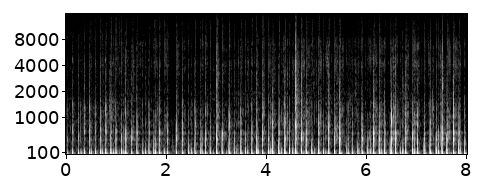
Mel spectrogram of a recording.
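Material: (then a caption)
Wood. A small, light-colored wooden gift box with its sliding lid open, hollow inside with a dark insert holding cutlery, is held in both hands and scratched and tapped with fingertips and nails. It gives a fast, steady stream of short, dry, hollow knocks, about 45 in all, deep and thumpy with faint scratchy clicks on top. Each knock dies away almost at once.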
